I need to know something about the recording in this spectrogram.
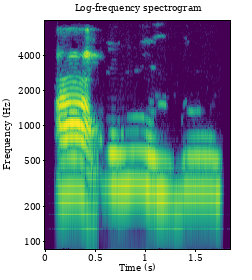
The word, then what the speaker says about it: أعوذ: ডালের উচ্চারণ কি ঠিক ইয়া আছে। থেকে নরম, নরম করে হবে না? হ্যাঁ, নরম পাতলা করে, দাঁতের আগা। লু লু উল উল আ উল আউযু বিরাব্বিন নাস।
